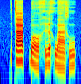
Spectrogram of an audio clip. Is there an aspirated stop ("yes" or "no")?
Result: no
